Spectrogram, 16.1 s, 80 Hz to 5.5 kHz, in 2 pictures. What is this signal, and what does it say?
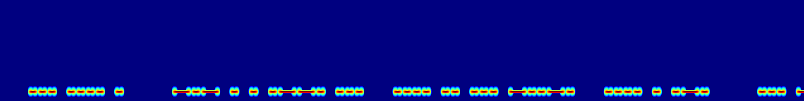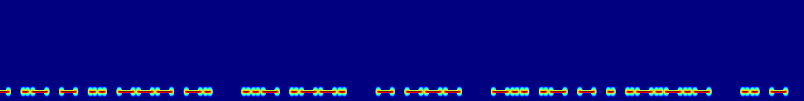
Morse code, heard as a keyed tone, about 25 wpm, 600 Hz. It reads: SHE KEEPS HIS/HER STATION UP TO DATE. IT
